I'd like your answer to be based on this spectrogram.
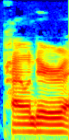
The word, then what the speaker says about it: Pounder: You have CCH Pounder as the captain. I think that's how you pronounce her name. It's, yep.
